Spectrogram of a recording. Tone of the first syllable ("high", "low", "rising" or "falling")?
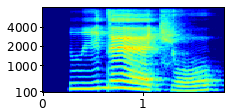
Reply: rising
